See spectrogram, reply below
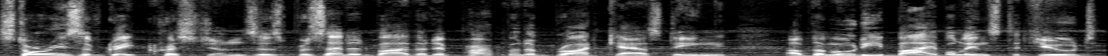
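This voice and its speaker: Male announcer, scripted radio narration, lively intonation, mid pitch, soft music behind. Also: moderate pace.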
